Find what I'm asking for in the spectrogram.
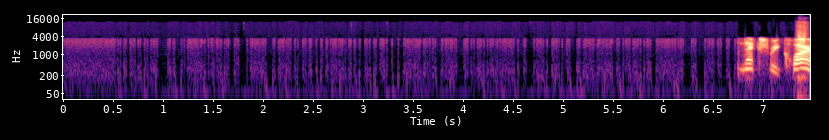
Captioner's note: pause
